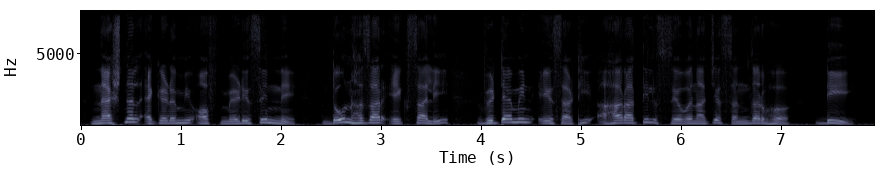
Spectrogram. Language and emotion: Marathi, neutral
